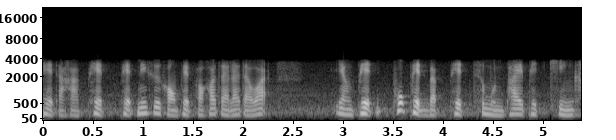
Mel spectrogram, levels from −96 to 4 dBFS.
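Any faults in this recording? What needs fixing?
Nothing here needs fixing, since the speech just sounds like an ordinary telephone line carrying it, with the band topping out around 3.5 kHz, and there's no fault to chase down anywhere in it.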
